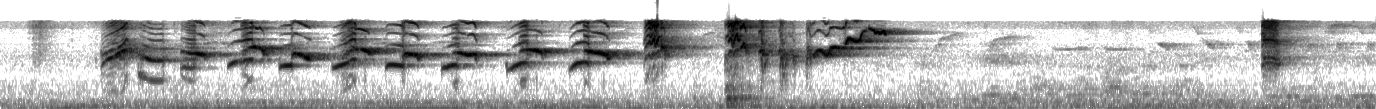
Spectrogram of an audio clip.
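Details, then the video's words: Tutor recording of an Oriental magpie-robin with canary phrases: a quick series of about ten looping chirped notes, a harsh squawk, an upslurred whistle, then near silence broken by one sharp note. "suara Kacer gacor isian komplit | Masteran Kacer ISIAN Burung Kenari"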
